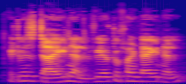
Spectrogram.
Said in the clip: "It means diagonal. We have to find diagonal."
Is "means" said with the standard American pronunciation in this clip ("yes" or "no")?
no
